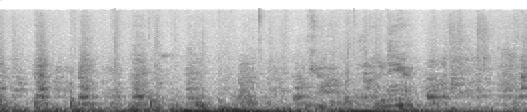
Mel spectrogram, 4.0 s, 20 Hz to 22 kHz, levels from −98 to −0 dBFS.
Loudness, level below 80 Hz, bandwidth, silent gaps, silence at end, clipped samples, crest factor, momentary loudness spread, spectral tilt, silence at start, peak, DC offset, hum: -33 LUFS; -28 dBFS; 14 kHz; none; 0 s; under 0.1%; 12 dB; 6 LU; -6.5 dB/octave; 0 s; -14 dBFS; under 0.1%; none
